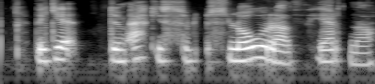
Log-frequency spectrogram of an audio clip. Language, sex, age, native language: Icelandic, female, 10, Polish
